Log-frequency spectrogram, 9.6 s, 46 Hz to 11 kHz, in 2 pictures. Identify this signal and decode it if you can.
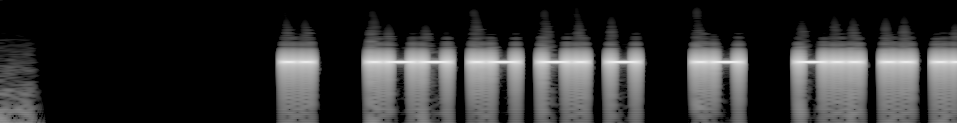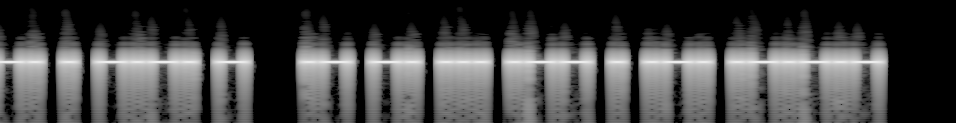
Morse code, heard as a keyed tone, about 28 wpm, 700 Hz. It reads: I WANT A DIRECT ANSWER.
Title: Sentences from Top 1000 Words - Review Part 2 - 28wpm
